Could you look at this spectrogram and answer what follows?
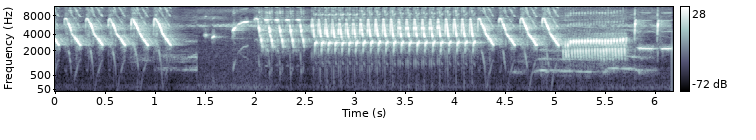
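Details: Tutor recording of a singing canary, meant for other birds to copy: falling whistled notes in a rapid series, a short pause, a long fast rattling trill, more falling notes, then a low buzzy roll and a thin whistle.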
